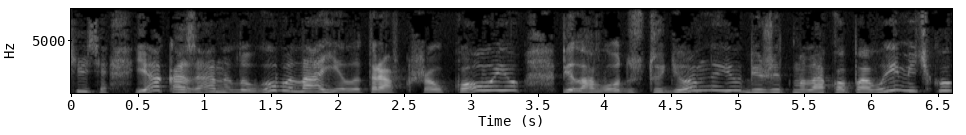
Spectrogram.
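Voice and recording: A natural voice reading aloud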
